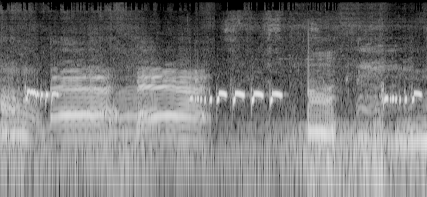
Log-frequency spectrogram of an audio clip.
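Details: Dozens of cows running along a rural road moo in long, harmonic, overlapping calls, with short repeated chirps in the background.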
